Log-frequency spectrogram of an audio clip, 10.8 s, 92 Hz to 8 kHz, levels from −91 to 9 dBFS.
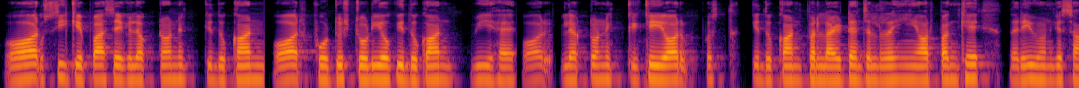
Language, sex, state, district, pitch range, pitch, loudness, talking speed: Hindi, male, Bihar, Madhepura, 140-145 Hz, 145 Hz, -20 LUFS, 185 wpm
